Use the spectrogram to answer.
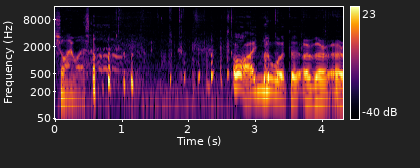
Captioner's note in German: Lachen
